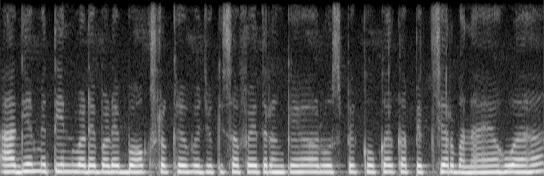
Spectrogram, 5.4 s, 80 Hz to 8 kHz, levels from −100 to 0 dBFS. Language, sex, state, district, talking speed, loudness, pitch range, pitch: Hindi, female, Jharkhand, Garhwa, 255 wpm, -14 LUFS, 285-295 Hz, 290 Hz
